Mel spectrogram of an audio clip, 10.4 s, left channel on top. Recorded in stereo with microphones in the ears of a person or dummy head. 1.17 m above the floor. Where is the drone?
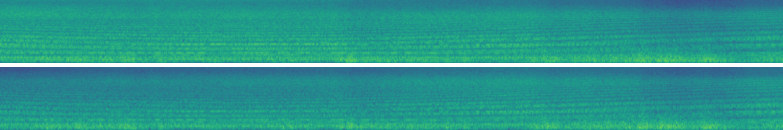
60° left (ahead or behind); by 10.4 s 10° right (ahead or behind).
